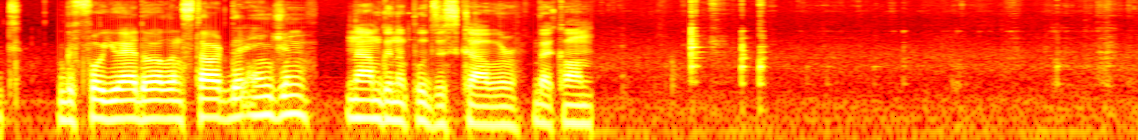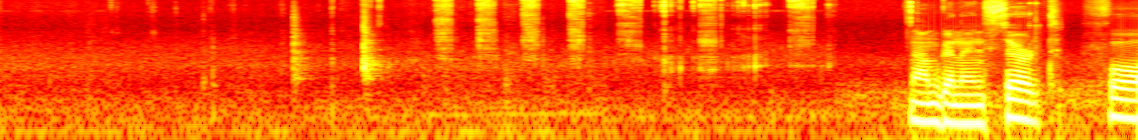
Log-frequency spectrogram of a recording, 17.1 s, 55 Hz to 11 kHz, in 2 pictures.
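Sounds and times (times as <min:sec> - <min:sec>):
ratchet wrench clicking: 0:11.8 - 0:14.8.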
